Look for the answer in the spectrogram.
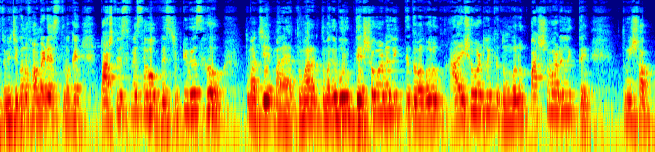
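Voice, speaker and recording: A man who teaches English for admission tests runs an online class at a breakneck pace, his fairly high, mellow voice full of restarts and rhetorical questions to students. He sounds distant from the mic, with a faint hum underneath and poor audio.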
